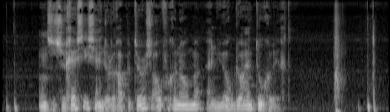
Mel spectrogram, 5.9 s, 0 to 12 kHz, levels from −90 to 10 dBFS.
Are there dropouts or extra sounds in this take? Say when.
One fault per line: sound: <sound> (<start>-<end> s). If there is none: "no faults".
sound: whoosh (5.0-5.2 s)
